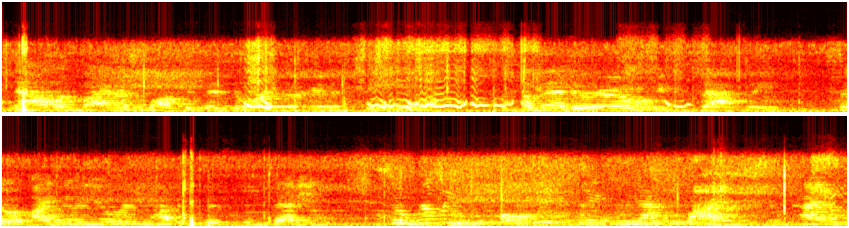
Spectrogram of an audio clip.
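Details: Intermittent fussy infant cries and whimpers with occasional sharp catches from a baby who has the hiccups.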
